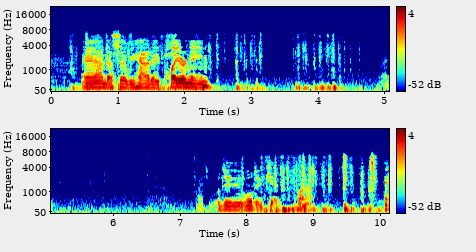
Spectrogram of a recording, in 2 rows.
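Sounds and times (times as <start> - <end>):
typing on a computer keyboard: 0.3 - 1.3, 2.3 - 6.1, 7.9 - 10.0
speech: 0.4 - 2.6, 7.6 - 9.2.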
